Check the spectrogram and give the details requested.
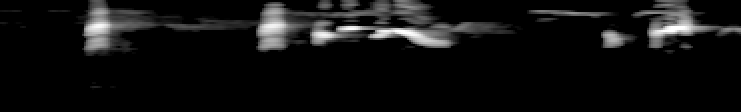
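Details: Short sharp chirps lead into a warbled, sliding phrase from a sooty-headed bulbul, then softer notes. The sound is offered as a lure for wild birds and as a model song for silent ones.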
